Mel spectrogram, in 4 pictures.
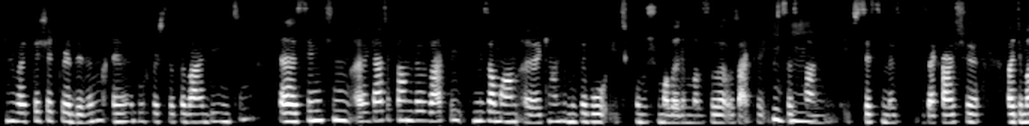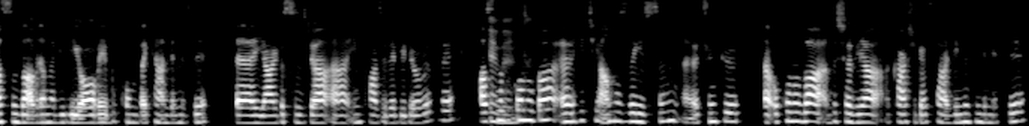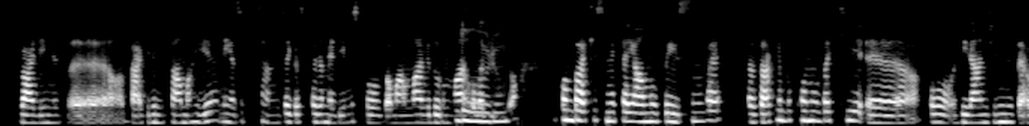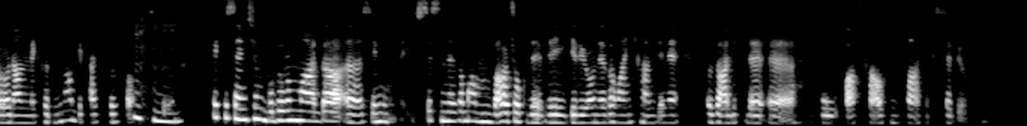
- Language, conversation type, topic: Turkish, advice, Kendime sürekli sert ve yıkıcı şeyler söylemeyi nasıl durdurabilirim?
- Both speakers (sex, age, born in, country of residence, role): female, 25-29, Turkey, Hungary, advisor; female, 25-29, Turkey, Ireland, user
- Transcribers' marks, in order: other background noise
